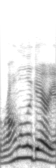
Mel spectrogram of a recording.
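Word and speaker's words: Romola Garai: announced the actors and it was like ramallah gary and i was like who and then i was like oh that's how you say it gary yeah that's how they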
